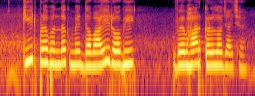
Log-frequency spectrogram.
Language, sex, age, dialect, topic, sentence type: Maithili, female, 18-24, Angika, agriculture, statement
